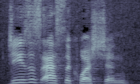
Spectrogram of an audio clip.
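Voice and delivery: ordinary delivery

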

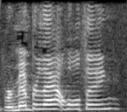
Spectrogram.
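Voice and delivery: ordinary talk, nothing marked

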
